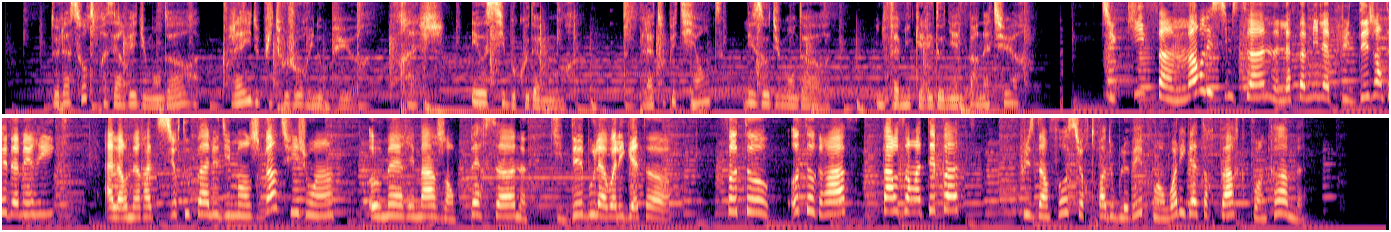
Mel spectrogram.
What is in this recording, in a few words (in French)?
Spots publicitaires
